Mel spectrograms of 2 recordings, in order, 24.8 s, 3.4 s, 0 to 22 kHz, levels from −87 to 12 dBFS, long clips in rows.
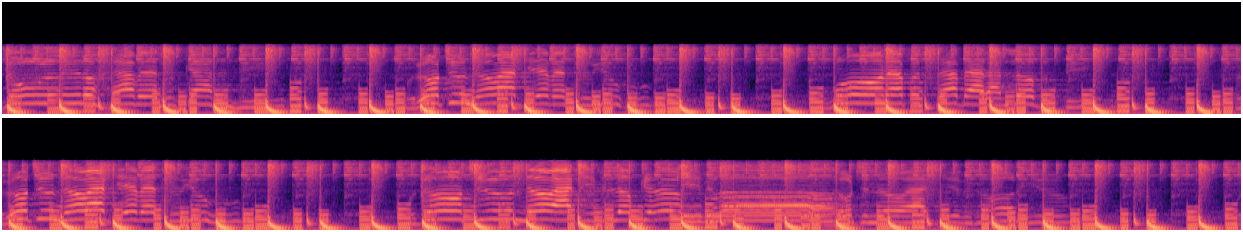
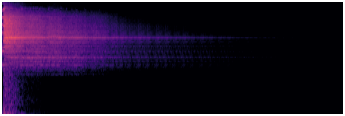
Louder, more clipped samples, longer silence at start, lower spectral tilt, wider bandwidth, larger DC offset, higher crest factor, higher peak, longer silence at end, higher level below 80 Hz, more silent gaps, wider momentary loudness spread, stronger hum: first, -15 LUFS vs -26 LUFS; neither; about the same, 0 s vs 0 s; first, -6 dB/octave vs 4.5 dB/octave; second, 5.4 kHz vs over 20 kHz; first, 1% vs under 0.1%; second, 14 dB vs 26 dB; first, 0 dBFS vs -6 dBFS; second, 0 s vs 2.25 s; first, -20 dBFS vs -76 dBFS; neither; second, 5 LU vs 25 LU; neither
